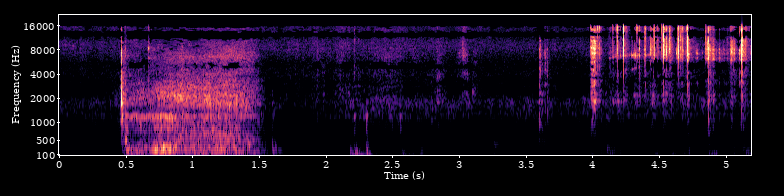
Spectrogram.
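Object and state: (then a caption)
Dry soap bar being shaved. A metal knife blade shaves a solid, dry orange bar of soap held in the hand, carving off curls of soap flakes. A long, rough scrape of about a second comes first, followed by a shorter scrape. The clip ends with a run of crisp, bright, crackling flicks as the soap flakes off.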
